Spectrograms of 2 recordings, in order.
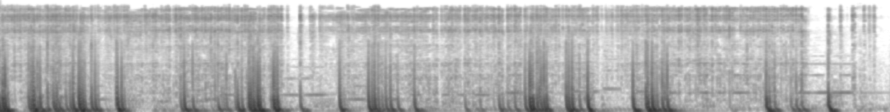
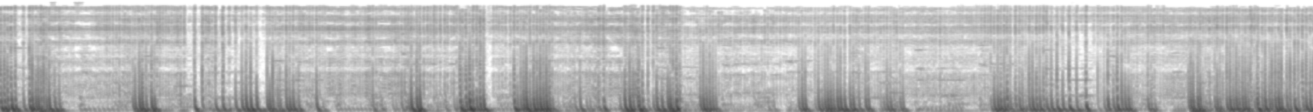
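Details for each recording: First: MIG welding with the shielding gas turned off: ragged, irregular popping and spitting instead of a steady frying hiss. The resulting weld is extremely porous with very little structural integrity. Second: MIG welder after turning the wire feed up, because the weld rate had been outrunning the wire feed: a steady crackling sizzle with even bursts and no long gaps or pops. The second pass sounds and looks more consistent, a normal weld sound.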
